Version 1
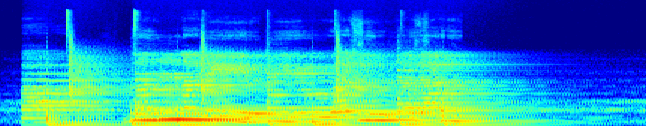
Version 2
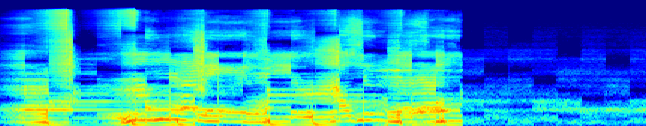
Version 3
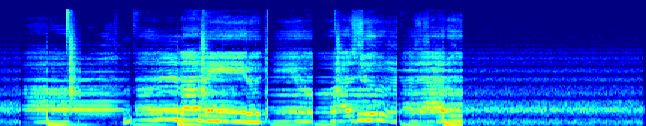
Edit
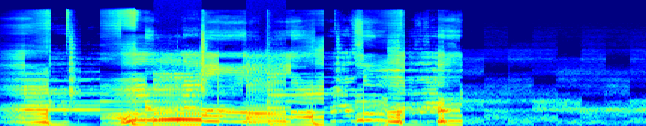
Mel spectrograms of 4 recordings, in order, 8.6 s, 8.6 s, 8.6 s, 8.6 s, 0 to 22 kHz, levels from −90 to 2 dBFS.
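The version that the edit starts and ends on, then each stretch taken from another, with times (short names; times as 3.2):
2
0.66–1.33 from 3
2.04–2.68 from 1
3.27–3.81 from 1
4.31–4.74 from 3
5.39–5.83 from 3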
